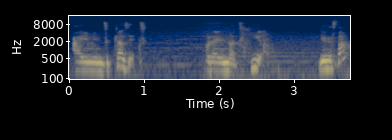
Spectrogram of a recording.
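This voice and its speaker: A woman's voice: mid-range voice, brisk, darkish tone, soft background music, natural voice. A woman voicing a confident, spiteful, evasive female mage with formal, conspiratorial phrasing in a tabletop roleplaying game. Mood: stubbornly evasive.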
